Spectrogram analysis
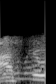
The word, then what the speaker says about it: Osta: Osta like pasta. I can't. Everyone says Osta, and I'm just like, it's not Osta, it's Osta. Osta like pasta. Osta like pasta, all right?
